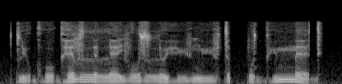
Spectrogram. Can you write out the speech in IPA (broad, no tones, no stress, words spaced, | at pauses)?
tlyu̯ɡʱoːɡʱɛv lːəlːɛːi̯voːzlːɵy̯ ɦyːvŋyːv təpːod ɡʱy mːɛd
